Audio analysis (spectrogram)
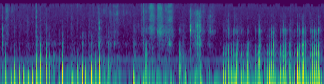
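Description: Fingertips and nails tap and scratch the surface of a rectangular solid cork yoga block held in hand close in front of a fluffy microphone. Quick runs of dull, deep, low-pitched taps come first, then brighter bursts of scratching, then a dense mix of scratching and tapping. The sound is close and mostly low-pitched, with no ring after each tap.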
